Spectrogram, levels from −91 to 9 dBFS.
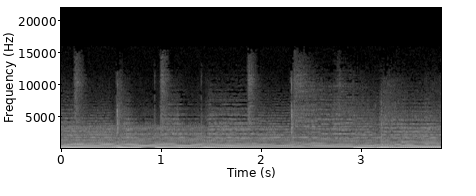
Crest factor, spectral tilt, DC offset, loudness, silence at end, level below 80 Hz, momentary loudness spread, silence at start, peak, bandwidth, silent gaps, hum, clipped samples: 10 dB; -6.5 dB/octave; 0.7%; -25 LUFS; 0 s; -26 dBFS; 7 LU; 0 s; -12 dBFS; 12 kHz; none; none; under 0.1%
